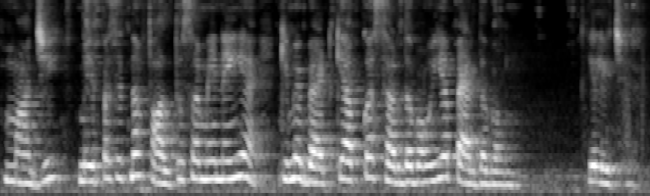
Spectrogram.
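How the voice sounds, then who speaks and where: High pitched woman doing both sides of a saas bahu skit, roomy echo. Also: moderate pace, darkish tone, slight background noise. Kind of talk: scripted family skit acting.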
